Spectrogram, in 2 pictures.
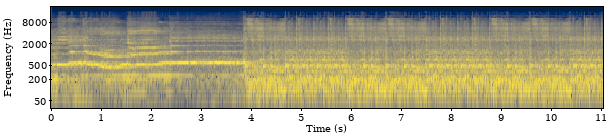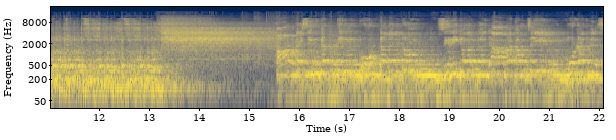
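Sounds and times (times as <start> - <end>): instrumental music with drums: 3.8 - 18.2
bright hiss: 13.2 - 16.4.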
